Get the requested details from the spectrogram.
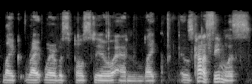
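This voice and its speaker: A man's voice: lowish voice, normal speed, noisy background. A man in his twenties from Bangladesh, a musician guest chatting casually in an interview, with many fillers and easy laughs. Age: 20s.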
